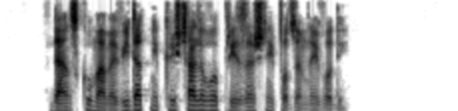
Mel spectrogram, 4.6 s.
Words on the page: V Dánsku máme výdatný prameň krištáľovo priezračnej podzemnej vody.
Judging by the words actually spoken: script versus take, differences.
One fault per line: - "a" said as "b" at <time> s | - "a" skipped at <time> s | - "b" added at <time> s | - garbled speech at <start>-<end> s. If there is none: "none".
- "prameň" skipped at 1.6 s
